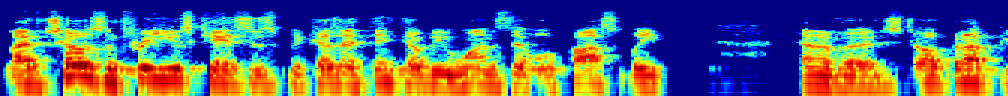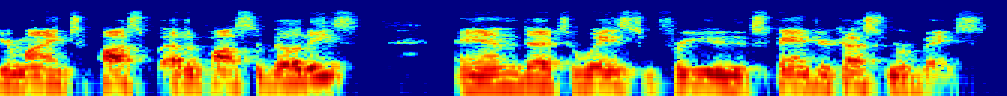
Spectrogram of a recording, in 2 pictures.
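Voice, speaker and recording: Informal middle-aged man, slightly hoarse. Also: a little high, a bit bright. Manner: informal, rambling with frequent fillers and restarts. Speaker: product trainer. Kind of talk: online training webinar.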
